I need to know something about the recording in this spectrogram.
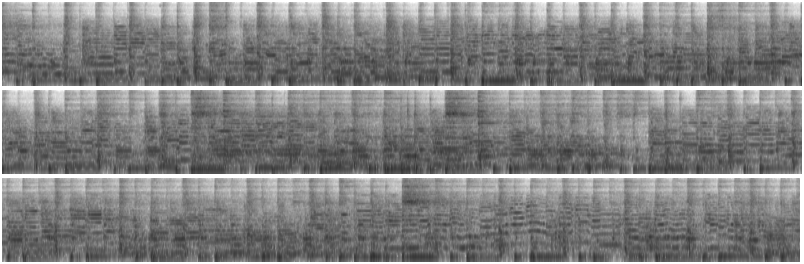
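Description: Live electric blues band playing: electric guitars over electric bass and drum kit, in a passage without vocals.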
